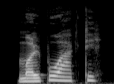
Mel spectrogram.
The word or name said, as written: molboagtig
